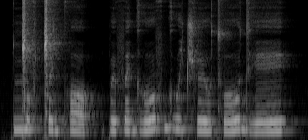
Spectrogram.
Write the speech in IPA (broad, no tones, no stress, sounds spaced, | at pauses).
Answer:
ŋ͡ǀ u f ǀ ø d pʰ ɔ | p ø f ɛ ɡʱ oː f ɡʱ u i̯ t͡ʃʰ øː u̯ tʰ oː dʱ eː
